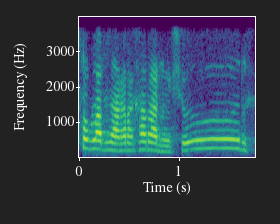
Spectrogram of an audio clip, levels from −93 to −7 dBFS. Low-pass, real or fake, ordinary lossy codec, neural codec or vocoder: 3.6 kHz; real; none; none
